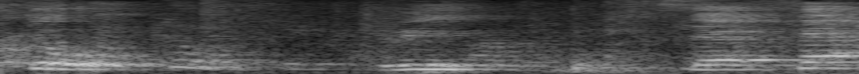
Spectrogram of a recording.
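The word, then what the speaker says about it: tô: Ça s'appelle le taux, ça s'écrit T-O. C'est T-O, taux.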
